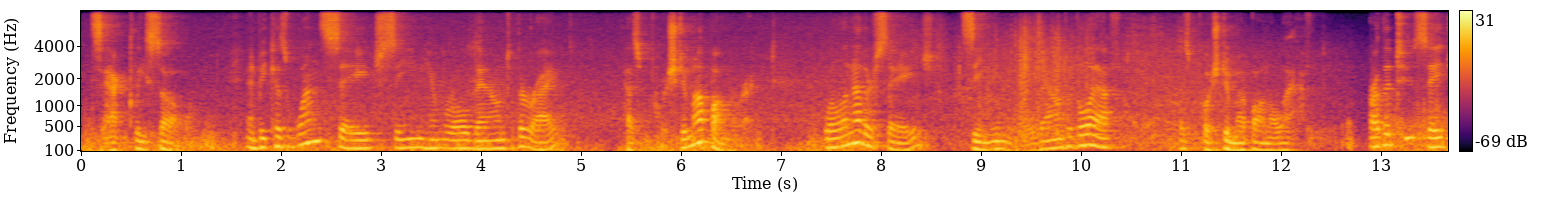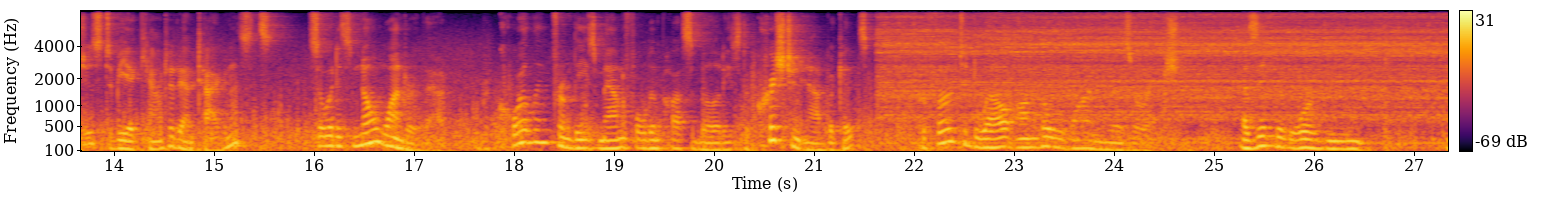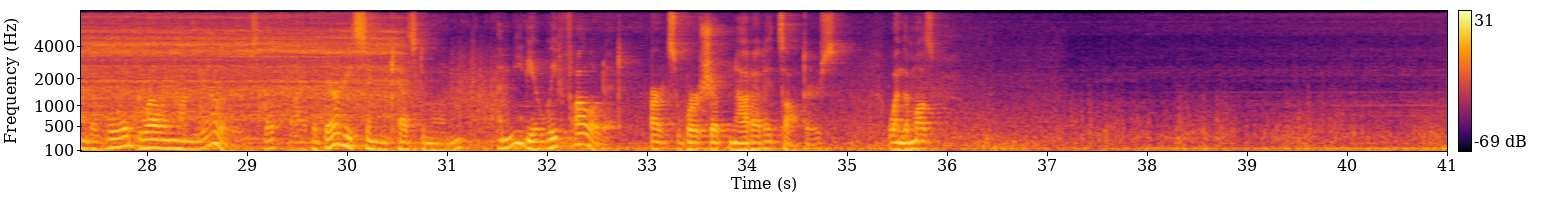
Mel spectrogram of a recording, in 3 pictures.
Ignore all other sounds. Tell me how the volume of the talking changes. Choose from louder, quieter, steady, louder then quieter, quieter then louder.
steady.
